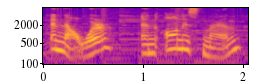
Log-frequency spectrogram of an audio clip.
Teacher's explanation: Aquí tenemos la H al principio, pero la H no se pronuncia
